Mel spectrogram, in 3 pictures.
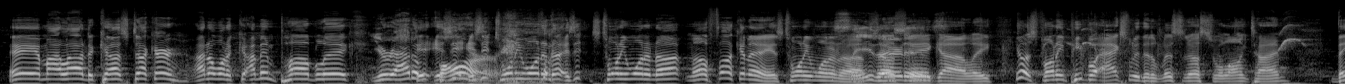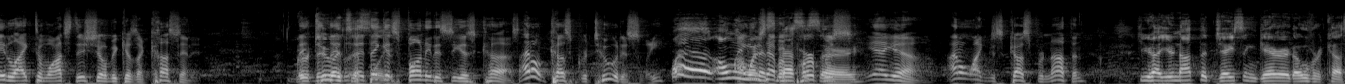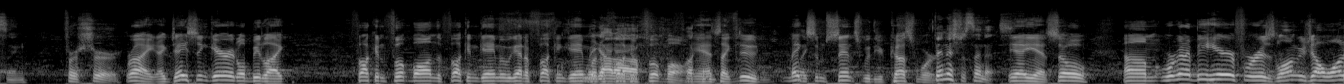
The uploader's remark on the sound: Live from McFinnigan's Pub.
